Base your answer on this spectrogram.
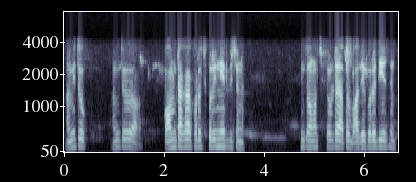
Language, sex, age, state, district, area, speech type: Bengali, male, 18-30, West Bengal, Darjeeling, urban, conversation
